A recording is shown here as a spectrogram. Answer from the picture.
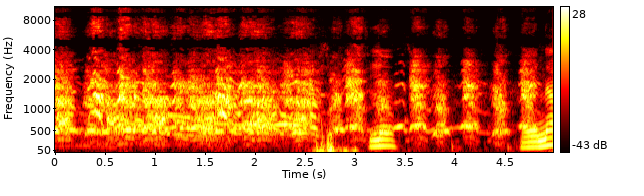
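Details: Nightly howling from a group of Siberian Huskies: a wavering chorus of howls, then choppy yelps and rising whine-like calls near the end, with a brief low thump.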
